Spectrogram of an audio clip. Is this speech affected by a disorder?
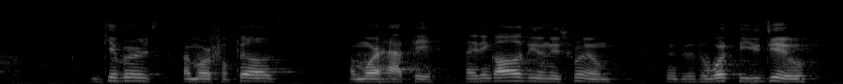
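Yes: cerebral palsy; affects movement and speech.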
